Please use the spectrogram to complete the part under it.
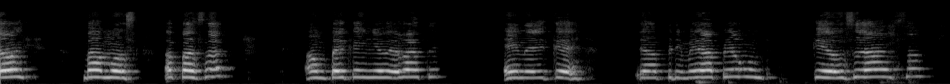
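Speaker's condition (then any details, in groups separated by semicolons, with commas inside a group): Cerebral palsy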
